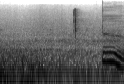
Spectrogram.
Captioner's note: cinematic boom; click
